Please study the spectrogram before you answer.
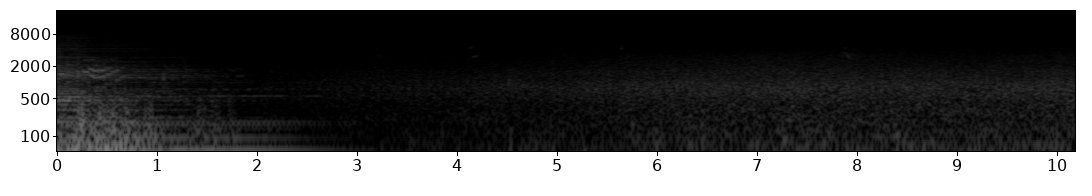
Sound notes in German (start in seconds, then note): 0.0 Musik verblasst; 4.2 Vögel zwitschern, Wellen rollen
